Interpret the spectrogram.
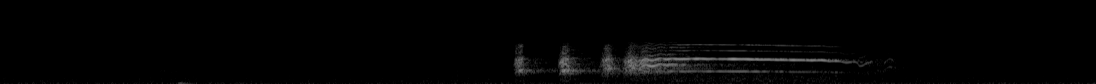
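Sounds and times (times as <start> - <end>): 
animal yelps and long tonal howl: 5.2 - 9.1.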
